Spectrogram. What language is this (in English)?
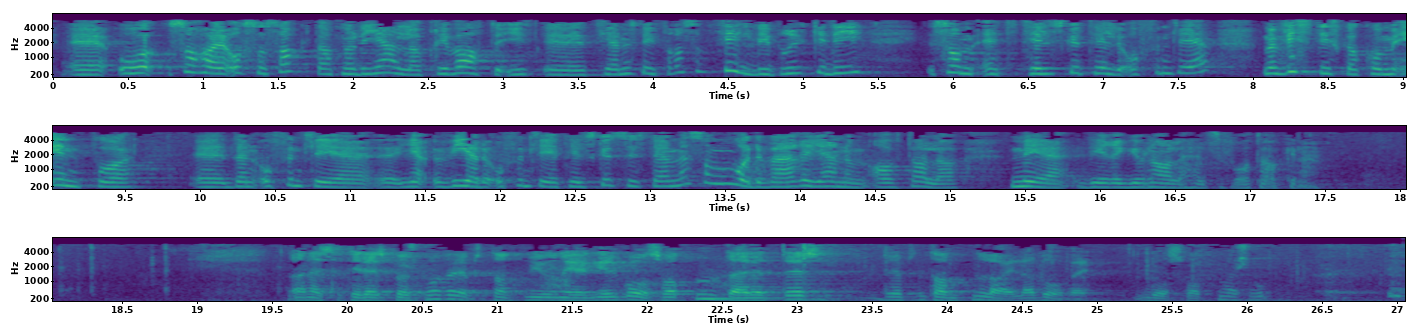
Norwegian Bokmål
